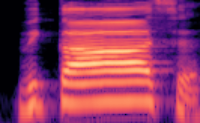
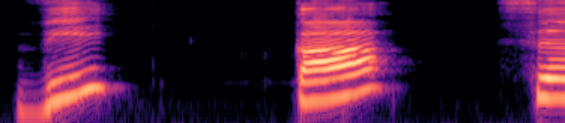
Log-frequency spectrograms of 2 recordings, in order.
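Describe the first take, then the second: First: "विकास" joined up, with a loud drawn-out "का"; blended whole word. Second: "वि, का, स" as separate syllables with long pauses. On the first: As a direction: say "विकास" as one word, stretching the middle vowel loudly. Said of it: "शब्द का उच्चारण हो जाएगा". ("विकास" पूरा मिलाकर, "का" ज़ोर से खींचकर) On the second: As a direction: sound out "वि, का, स" one at a time, "का" loudest. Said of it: "एक एक अक्षर का उच्चारण करोगे". ("वि, का, स" एक-एक अक्षर अलग करके) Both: Shown as a demonstration.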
